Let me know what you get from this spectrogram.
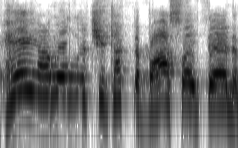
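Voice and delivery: very high, indignant character voice; Daigoyo. Acted. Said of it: "Daigoyo comes out and is like".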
